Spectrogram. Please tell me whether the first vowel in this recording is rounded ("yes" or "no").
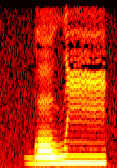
yes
